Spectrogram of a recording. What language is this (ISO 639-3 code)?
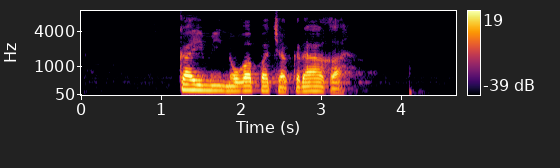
qws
